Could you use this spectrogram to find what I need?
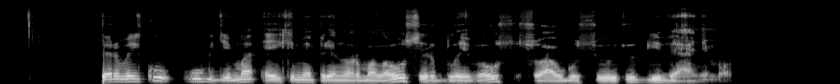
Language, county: Lithuanian, Šiauliai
